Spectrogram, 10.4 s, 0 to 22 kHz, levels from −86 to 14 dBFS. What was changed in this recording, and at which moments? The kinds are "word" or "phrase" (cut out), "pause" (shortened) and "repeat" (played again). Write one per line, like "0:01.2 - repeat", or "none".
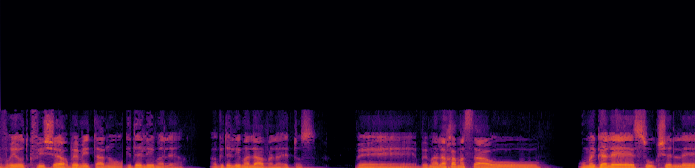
none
